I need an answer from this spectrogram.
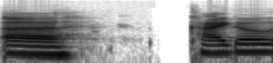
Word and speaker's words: Kygo: Oh, the one with Kygo.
